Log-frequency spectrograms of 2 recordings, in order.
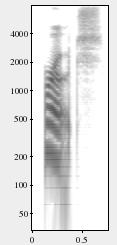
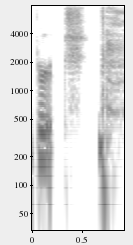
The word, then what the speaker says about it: brooch: I knew that it was pronounced brooch, but I said brooch.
